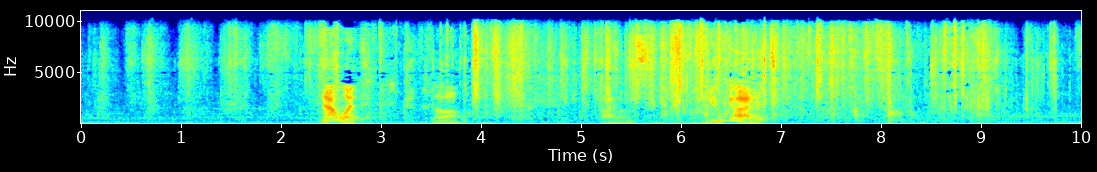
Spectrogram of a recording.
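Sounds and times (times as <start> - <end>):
puppy paws scrambling on gravel: 0.0 - 10.0.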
